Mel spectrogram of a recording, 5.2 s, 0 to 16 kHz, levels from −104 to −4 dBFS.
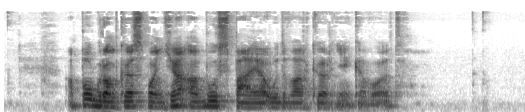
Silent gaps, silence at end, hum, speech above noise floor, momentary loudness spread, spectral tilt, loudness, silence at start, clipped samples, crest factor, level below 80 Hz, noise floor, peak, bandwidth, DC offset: none; 1.25 s; none; 50 dB; 14 LU; -4.5 dB/octave; -25 LUFS; 0.7 s; under 0.1%; 22 dB; -60 dBFS; -75 dBFS; -4 dBFS; 11.5 kHz; under 0.1%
